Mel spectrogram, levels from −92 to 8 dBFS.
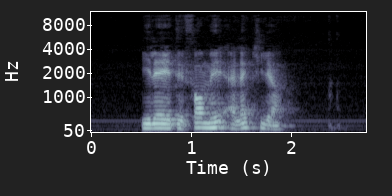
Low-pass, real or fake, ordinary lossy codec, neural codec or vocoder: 10.8 kHz; real; Opus, 64 kbps; none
